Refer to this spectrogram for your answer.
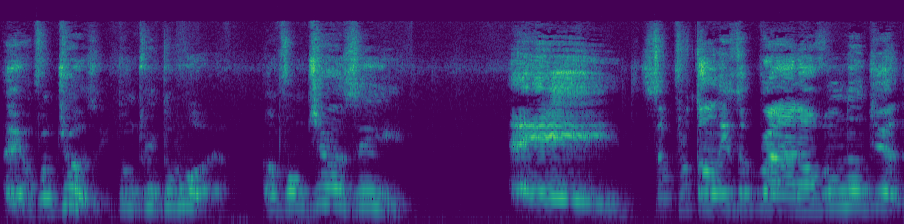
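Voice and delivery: high, hammed-up Jersey bro voice; brash mock Jersey guy boasting; Jersey accent. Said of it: "Love the Jersey talk".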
